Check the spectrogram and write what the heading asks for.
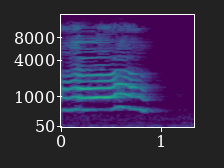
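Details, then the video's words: Husky howling once, a short wavering note that swells, bends slightly downward and then fades out. "Husky song compilation"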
